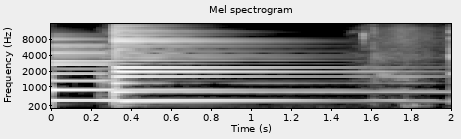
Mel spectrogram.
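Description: Acoustic guitar pull-off on the high E string: the note fretted at the fifth fret rings, then about a third of a second in the finger pulls off to sound the note at the third fret, slightly lower. That second note rings on and slowly fades.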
